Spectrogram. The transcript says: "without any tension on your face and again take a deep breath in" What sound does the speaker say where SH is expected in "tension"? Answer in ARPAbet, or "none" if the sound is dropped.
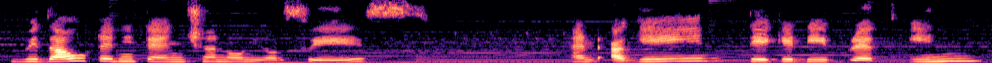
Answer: SH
